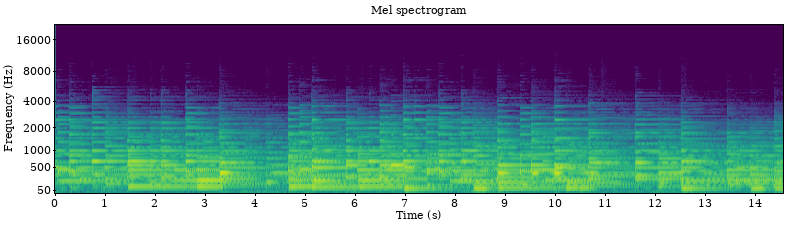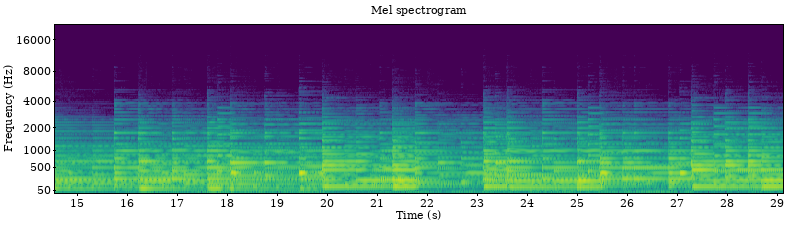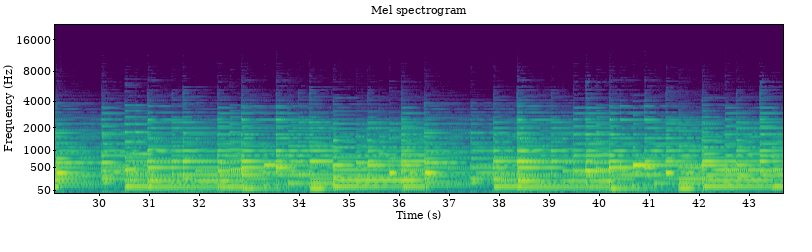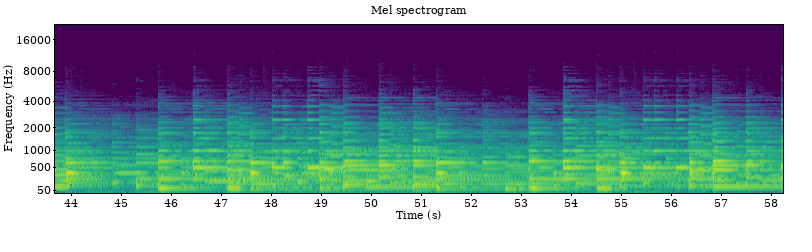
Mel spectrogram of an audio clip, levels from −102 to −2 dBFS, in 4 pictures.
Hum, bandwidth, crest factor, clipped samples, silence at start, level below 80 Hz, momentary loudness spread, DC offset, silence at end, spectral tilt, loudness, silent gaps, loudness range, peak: none; 4.3 kHz; 16 dB; under 0.1%; 0 s; -36 dBFS; 8 LU; under 0.1%; 0 s; -11.5 dB/octave; -19 LUFS; none; 3 LU; -2 dBFS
